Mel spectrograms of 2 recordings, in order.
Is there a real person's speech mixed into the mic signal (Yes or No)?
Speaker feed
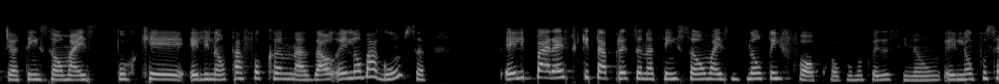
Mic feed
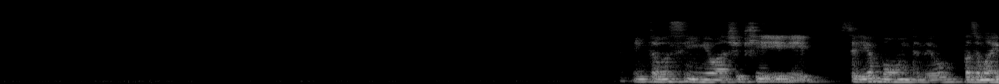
Yes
